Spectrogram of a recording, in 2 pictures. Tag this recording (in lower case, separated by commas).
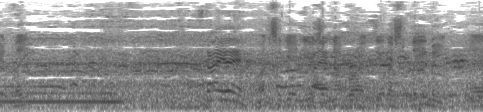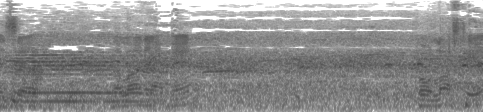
speech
